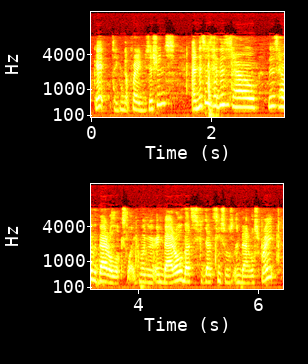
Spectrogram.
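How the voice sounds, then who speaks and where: A high-voiced speaker giving casual let's play commentary as host of a retro gaming series, rambling and often restarting phrases. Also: fast. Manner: rambling, repeats and corrects phrases. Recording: muffled, noisy home recording.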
